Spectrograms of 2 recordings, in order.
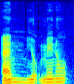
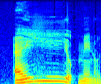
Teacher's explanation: The noon was combined into another ya with a sukoon, so it would be ayyu'minu, ayyu'minu.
